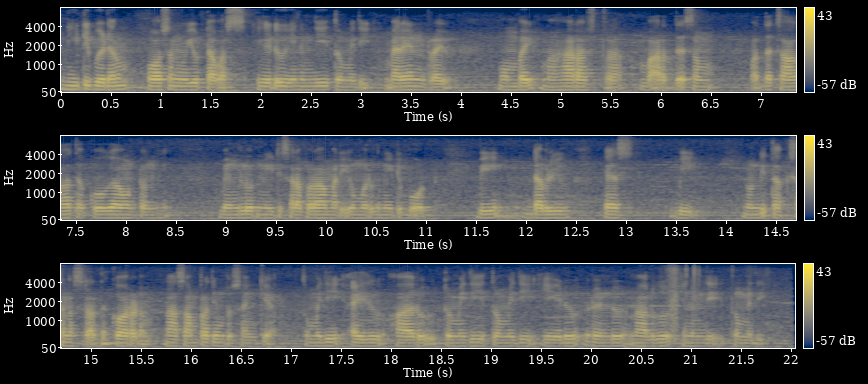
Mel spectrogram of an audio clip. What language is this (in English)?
Telugu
